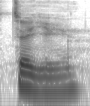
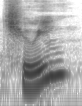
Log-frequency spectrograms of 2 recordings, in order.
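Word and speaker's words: Tzuyu: explaining this but that's that's the Taiwanese pronunciation of her name so I don't actually because a lot of people pronounce it like chewy which I actually think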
